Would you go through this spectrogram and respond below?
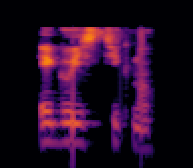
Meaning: egoistically
- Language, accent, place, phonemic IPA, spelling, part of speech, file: French, France, Lyon, /e.ɡo.is.tik.mɑ̃/, égoïstiquement, adverb, LL-Q150 (fra)-égoïstiquement.wav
